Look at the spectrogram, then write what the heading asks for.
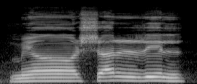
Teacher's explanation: نون کو ناک میں چھپائیں گے یہاں پر، اس لیے کہ یہاں پر اخفا ہوگا۔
